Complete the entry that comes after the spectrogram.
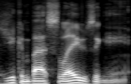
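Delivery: low, soft punchline delivery; confiding reveal. Retold or imitated. Woman finally reveals the secret, low and hushed. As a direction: drop way down to let out the secret.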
